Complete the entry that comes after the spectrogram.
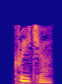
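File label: "creature", English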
